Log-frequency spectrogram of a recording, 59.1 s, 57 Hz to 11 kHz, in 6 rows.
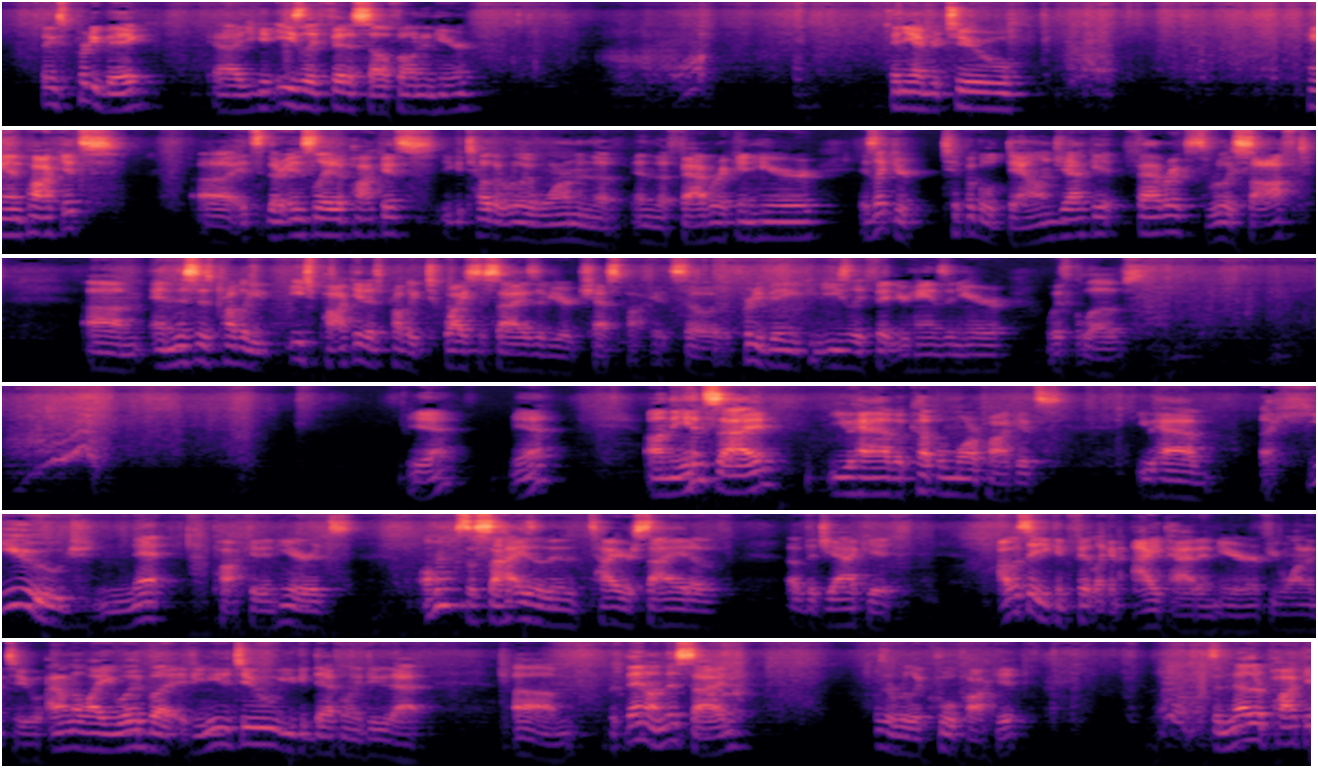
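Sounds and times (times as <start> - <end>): nylon jacket rustling: 0.0 - 11.3, 20.6 - 26.6, 27.6 - 32.0, 34.0 - 44.9, 45.6 - 47.9, 49.6 - 52.7, 53.4 - 59.0
zipper being unzipped: 4.5 - 6.0, 7.9 - 9.0, 28.6 - 31.4, 57.9 - 58.4.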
